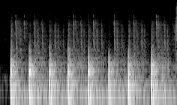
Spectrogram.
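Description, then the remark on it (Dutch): Knocking on a temple door in a quick, steady series of about eight firm raps, evenly spaced, with no voices. “Hij kwam aan bij de tempel en klopte aan. Hij klopte nog eens aan hij klopte nog een derde keer.”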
